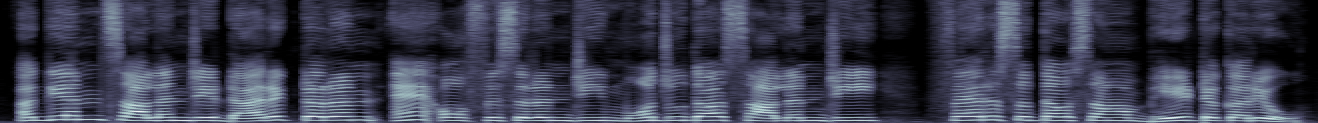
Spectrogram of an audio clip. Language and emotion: Sindhi, neutral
